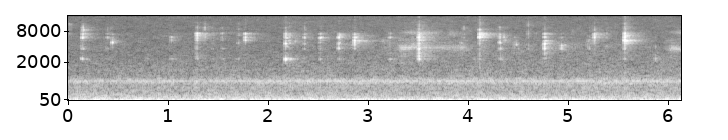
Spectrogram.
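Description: Olive oil glugging out of a glass bottle as it is drizzled over a tray of food: faint, irregular small high clicks and ticks over a faint steady hum.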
